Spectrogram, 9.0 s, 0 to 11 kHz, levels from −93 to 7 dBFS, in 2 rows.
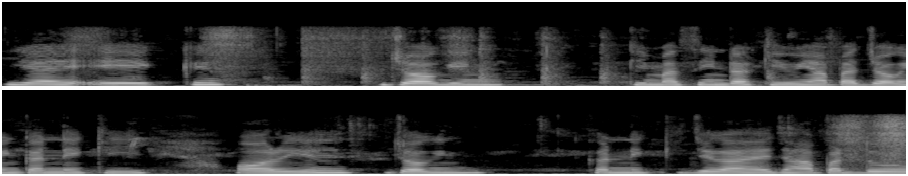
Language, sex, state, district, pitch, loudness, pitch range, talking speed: Hindi, female, Bihar, Kishanganj, 215 Hz, -30 LUFS, 210-230 Hz, 160 wpm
